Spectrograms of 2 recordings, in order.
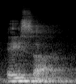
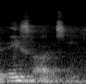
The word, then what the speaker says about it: Asai: pronounce the family name Asai, and that's, if you go to Hood River, everybody knows the Asais. But the proper Japanese pronunciation of the name is Asai, and I would say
